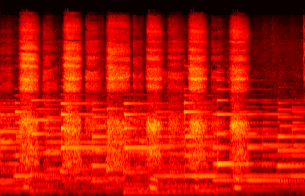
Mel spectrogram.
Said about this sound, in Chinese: 这声音听起来像在喘气。 别傻了，月亮脸， 乔说， 飞机才不会喘气呢。 这种飞机会，月亮脸说，你没听出来它气喘吁吁的吗？ 听上去飞机好像真的在喘气。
